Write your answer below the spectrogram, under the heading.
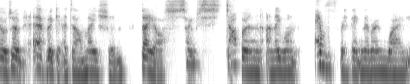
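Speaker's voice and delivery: bitter, spiteful, venomous, vitriolic griping. Retelling what a man at a psychic fair said, imitating a vitriolic tone. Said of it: "that vitriol behind the words".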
